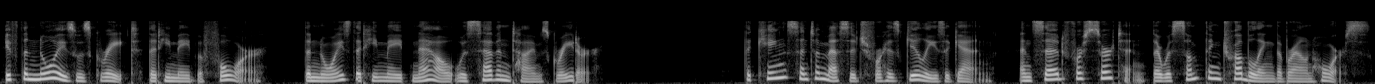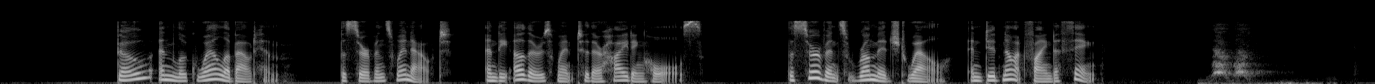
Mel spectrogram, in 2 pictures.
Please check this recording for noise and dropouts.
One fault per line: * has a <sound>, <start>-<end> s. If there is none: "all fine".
* has a bark, 25.7-27.1 s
